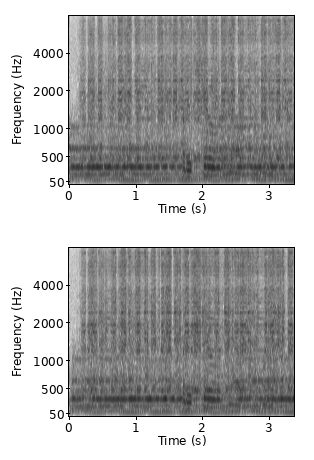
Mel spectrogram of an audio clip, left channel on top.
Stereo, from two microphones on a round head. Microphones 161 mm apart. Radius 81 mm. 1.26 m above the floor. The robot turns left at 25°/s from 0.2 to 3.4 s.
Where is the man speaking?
5° left; by 3.3 s 35° right.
